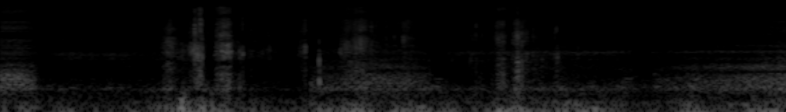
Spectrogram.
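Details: Spectacled cobra hissing while striking, caught on camera in a narrow escape from its bite; several short, harsh, breathy bursts near the second and fifth seconds over steady outdoor rustling and scraping.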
